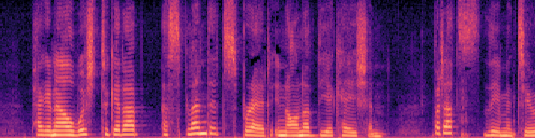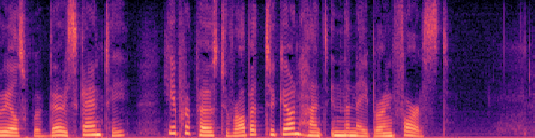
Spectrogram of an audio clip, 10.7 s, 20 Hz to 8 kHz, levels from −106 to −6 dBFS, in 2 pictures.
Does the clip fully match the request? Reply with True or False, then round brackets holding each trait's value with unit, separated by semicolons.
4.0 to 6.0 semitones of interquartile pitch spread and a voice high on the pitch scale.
True (4.6 semitones; 215 Hz)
